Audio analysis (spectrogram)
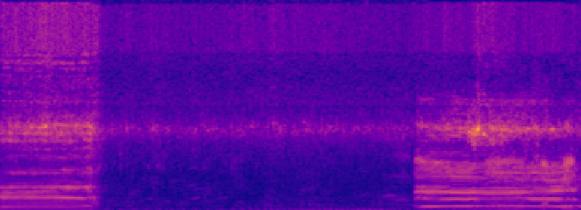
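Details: Racing cattle at the Asemanis track in Pamekasan, Madura, East Java, Indonesia, where Kerapan Sapi bull races are held. Two loud, harmonic moos split by a quiet gap of about two seconds, with low background murmur.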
